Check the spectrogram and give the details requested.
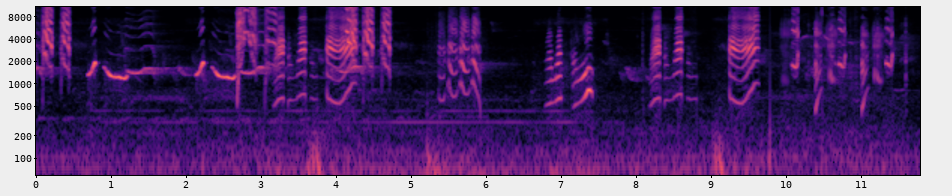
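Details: An Indian ringneck parakeet chatters in speech-like phrases, mixing falling whistled glides with loud harsh syllables in irregular bursts, separated by short silences.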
